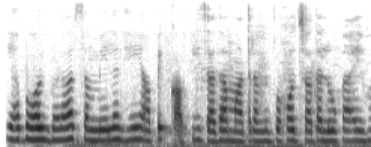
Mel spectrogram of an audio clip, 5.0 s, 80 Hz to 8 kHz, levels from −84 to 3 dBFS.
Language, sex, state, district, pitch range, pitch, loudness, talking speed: Hindi, female, Bihar, Katihar, 205-235 Hz, 215 Hz, -18 LUFS, 195 wpm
